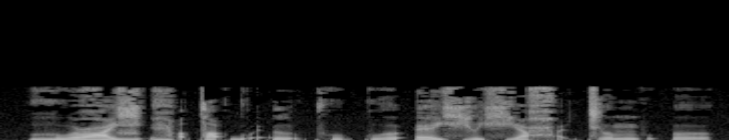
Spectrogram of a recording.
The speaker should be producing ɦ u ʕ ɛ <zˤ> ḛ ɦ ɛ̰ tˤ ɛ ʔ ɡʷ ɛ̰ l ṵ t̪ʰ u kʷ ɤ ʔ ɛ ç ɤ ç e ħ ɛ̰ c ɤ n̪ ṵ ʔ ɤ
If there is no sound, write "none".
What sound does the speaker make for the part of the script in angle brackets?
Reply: ʑ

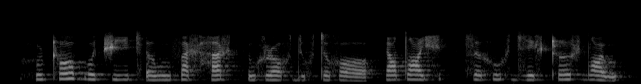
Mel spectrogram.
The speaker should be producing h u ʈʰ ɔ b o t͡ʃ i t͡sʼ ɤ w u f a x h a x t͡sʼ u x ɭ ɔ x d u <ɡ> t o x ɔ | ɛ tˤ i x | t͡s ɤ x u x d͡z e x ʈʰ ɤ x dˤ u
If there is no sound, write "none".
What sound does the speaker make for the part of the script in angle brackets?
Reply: x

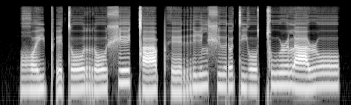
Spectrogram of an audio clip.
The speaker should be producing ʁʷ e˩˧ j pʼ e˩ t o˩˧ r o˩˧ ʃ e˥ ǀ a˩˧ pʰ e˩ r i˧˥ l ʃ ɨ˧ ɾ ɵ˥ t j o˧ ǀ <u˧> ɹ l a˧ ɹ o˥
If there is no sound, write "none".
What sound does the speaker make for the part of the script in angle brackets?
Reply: u˥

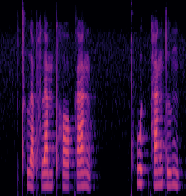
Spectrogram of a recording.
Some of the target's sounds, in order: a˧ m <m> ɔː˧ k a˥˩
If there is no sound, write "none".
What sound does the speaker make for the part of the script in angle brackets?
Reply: pʰ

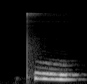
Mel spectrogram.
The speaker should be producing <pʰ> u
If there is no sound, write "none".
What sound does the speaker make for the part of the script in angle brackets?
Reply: pʰ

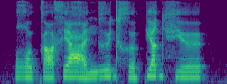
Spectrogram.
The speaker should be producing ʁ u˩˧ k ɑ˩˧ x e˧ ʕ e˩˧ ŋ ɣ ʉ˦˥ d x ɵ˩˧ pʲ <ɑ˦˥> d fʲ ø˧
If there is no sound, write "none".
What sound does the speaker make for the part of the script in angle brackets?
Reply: ɑ˦˥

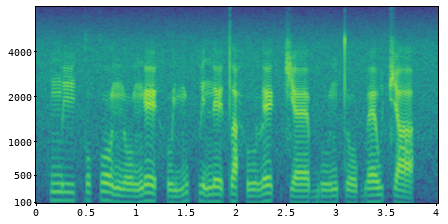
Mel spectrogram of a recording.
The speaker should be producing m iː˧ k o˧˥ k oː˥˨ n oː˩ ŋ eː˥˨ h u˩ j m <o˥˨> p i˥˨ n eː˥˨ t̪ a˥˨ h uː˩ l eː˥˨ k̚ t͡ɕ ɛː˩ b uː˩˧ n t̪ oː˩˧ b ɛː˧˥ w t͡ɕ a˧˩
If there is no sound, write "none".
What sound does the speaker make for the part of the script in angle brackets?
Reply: u˥˨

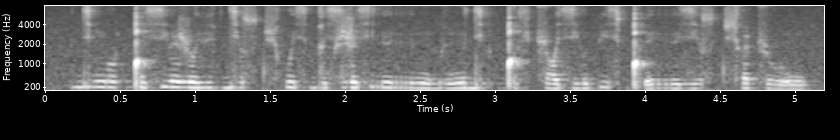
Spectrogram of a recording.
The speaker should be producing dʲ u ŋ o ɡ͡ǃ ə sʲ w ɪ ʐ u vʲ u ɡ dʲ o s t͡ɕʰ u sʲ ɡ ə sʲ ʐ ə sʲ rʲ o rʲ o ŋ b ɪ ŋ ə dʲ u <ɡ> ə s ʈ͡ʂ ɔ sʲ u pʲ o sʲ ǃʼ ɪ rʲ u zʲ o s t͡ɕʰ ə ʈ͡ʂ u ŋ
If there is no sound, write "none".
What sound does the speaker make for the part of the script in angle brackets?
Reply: ɡ͡ǃ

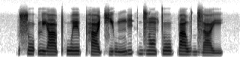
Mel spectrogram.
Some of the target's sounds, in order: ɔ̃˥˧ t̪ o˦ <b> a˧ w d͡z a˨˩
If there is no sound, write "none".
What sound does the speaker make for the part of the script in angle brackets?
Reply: p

